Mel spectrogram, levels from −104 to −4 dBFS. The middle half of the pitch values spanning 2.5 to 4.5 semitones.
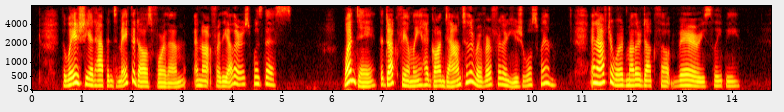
No: average, 5.1 semitones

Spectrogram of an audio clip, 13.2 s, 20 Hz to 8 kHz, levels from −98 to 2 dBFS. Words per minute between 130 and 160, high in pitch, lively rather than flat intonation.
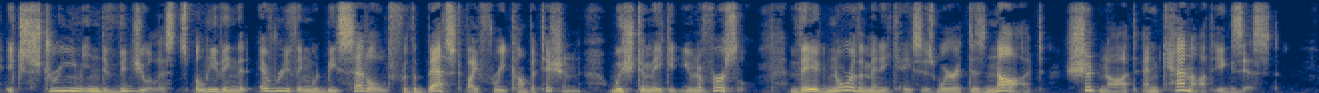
No: average, 150 wpm; medium, 160 Hz; wide, 7.8 semitones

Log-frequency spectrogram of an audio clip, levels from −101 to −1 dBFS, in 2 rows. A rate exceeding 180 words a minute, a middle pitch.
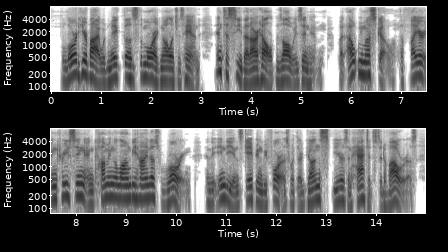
Yes: average, 200 wpm; medium, 155 Hz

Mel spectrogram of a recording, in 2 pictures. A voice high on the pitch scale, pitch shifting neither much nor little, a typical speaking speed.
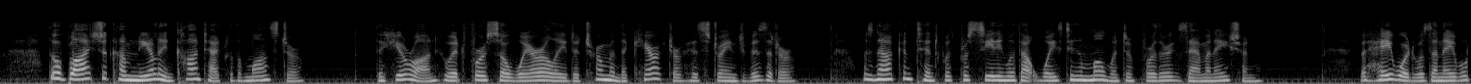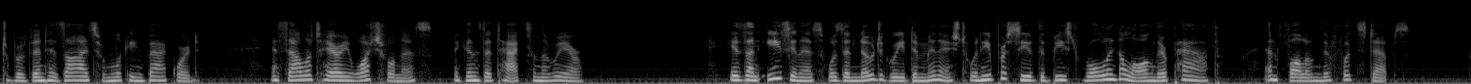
No: medium, 180 Hz; average, 3.4 semitones; average, 155 wpm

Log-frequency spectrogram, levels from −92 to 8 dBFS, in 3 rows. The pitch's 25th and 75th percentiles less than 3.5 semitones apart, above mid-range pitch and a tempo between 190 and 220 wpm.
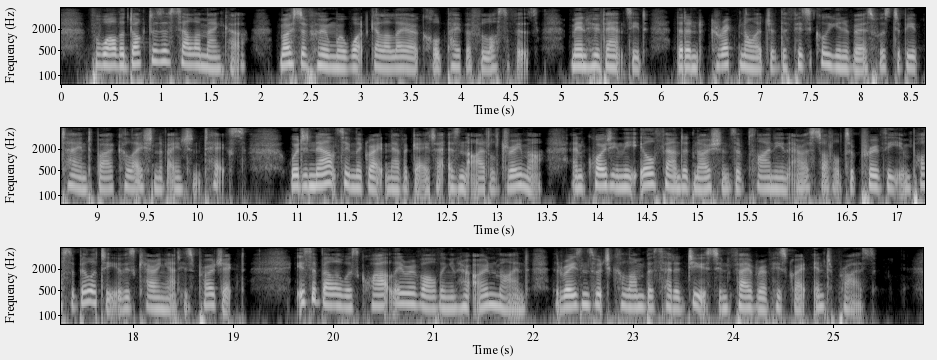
No: average, 2.7 semitones; medium, 175 Hz; average, 195 wpm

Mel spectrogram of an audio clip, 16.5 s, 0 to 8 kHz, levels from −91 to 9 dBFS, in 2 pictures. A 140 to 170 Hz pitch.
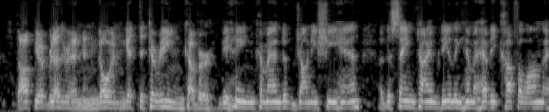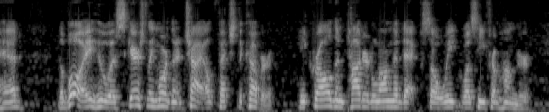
Yes: medium, 150 Hz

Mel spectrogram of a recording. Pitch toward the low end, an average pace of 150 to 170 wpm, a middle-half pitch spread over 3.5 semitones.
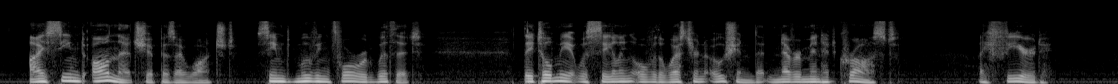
Yes: low, 120 Hz; average, 160 wpm; average, 4.1 semitones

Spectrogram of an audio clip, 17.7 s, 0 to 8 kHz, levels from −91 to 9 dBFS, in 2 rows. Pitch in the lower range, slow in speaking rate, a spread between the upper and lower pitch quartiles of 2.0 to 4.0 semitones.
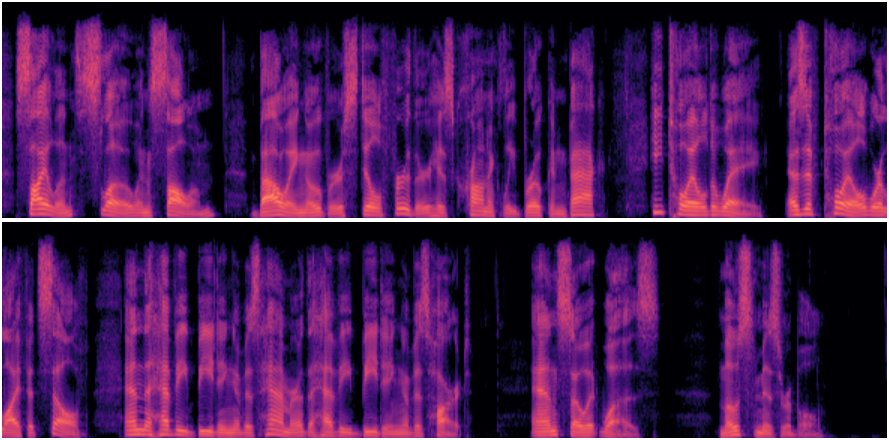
No: low, 125 Hz; slow, 130 wpm; average, 5.2 semitones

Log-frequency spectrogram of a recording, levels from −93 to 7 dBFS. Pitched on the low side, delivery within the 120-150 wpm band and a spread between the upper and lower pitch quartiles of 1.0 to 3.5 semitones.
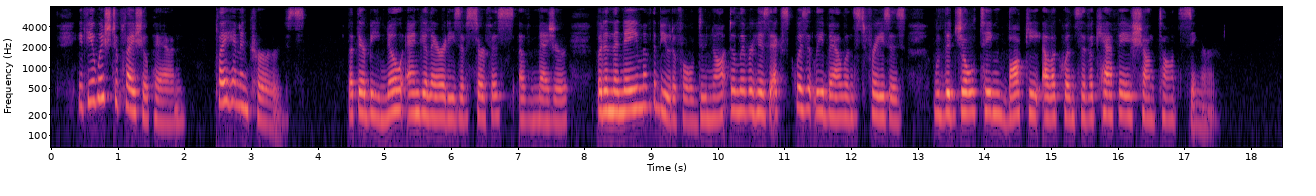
No: high, 195 Hz; average, 140 wpm; average, 3.2 semitones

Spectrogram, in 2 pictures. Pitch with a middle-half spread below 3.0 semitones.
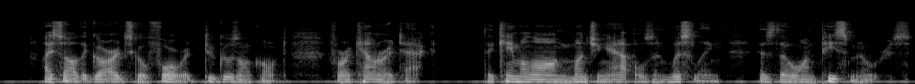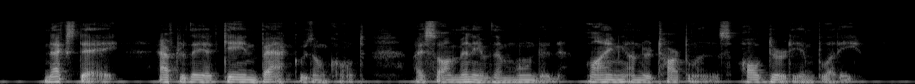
Yes: narrow, 2.4 semitones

